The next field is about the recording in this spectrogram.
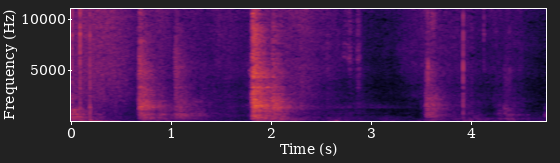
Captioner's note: chairs moving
